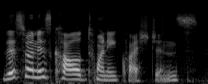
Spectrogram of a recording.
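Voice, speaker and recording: A woman's voice: fairly high pitch, big pitch swings, moderate pace, vocal fry, no echo. A woman co-hosting a casual podcast, friendly and steering the segments. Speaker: co-host.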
